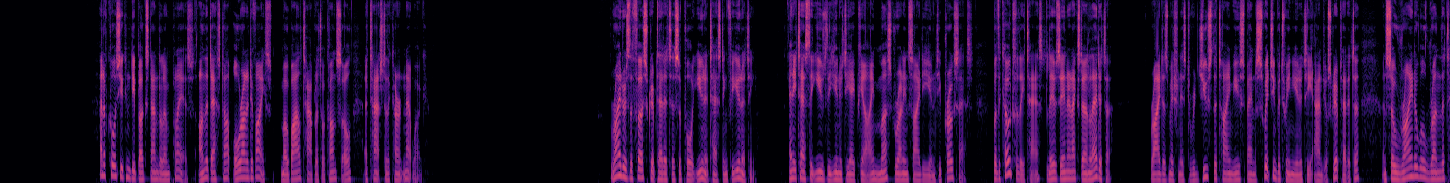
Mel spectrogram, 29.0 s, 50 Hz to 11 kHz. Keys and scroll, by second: 4.8 F7, 7.2 F8, 9.4 F7.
